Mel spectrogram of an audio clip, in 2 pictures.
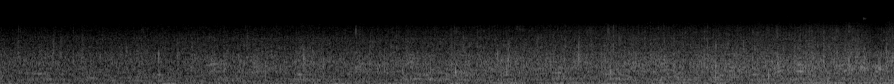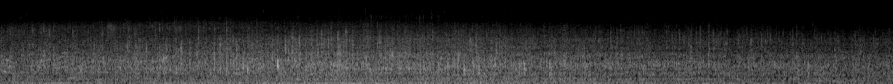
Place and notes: Old Town. Placing the Christmas tree on Nov. 17, 2008. Later walking to east. - Old Town, Townhall square. Placing the Christmas tree on Nov. 17, 2008. Later walking to east.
